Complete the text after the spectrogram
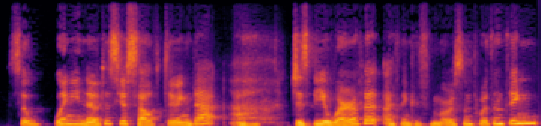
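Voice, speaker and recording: A woman with a non-native accent speaks at a moderate pace and medium pitch, somewhat breathy, with lively intonation over a quiet background. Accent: nondescript foreign. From Poland. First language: Polish. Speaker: conference speaker, devops engineer. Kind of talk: conference talk.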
